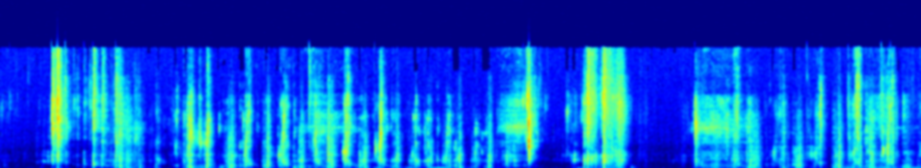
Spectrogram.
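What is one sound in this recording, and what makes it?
Food is chewed and crunched loudly close to a microphone.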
